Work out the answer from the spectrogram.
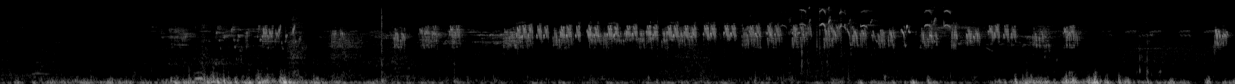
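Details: Tree swallows gathering in August 2015 at Parker River National Wildlife Refuge, Plum Island, Massachusetts, with real calls mixed with app playback: a dense, continuous chatter of high chirps with low rumbling noise beneath.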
